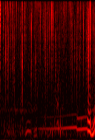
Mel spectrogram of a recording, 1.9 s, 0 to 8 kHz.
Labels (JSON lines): {"label": "biophony, cascading saw", "recorder": "SoundTrap 600 or HydroMoth"}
